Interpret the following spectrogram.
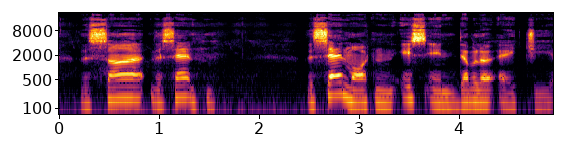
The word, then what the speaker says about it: San Martin: is in double hg i've just decided i'm going to say it like an englishman and i'm not going to try the french thing because i just sound ridiculous trying to say it in french just get that bezel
